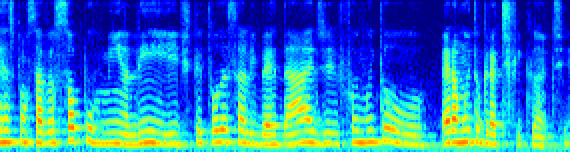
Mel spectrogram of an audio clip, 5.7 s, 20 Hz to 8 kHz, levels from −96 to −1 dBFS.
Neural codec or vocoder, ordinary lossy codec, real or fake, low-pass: none; none; real; none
